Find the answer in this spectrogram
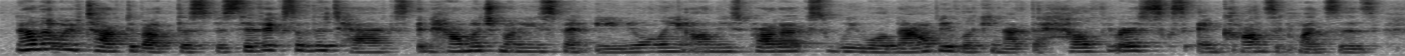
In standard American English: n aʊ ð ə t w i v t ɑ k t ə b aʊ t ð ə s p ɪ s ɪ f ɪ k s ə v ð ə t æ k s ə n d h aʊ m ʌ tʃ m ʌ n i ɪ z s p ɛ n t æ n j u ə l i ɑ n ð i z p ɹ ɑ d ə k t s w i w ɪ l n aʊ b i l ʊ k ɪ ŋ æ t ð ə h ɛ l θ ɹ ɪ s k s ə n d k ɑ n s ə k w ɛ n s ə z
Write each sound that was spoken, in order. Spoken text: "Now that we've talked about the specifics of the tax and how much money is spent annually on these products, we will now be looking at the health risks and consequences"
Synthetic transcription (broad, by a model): n aʊ ð ə t w i v t ɑ k t ə b aʊ t ð ə s p ɪ s ɪ f ɪ k s ə v ð ə t æ k s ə n h aʊ m ʌ tʃ m ʌ n i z s p ɛ n t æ n j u l i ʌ n ð i z p ɹ ɑ d ə k t s w i w ɪ l n aʊ b i l ʊ k ɪ ŋ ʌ t ð ə h ɛ l θ ɹ ɪ s k s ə n k ɑ n s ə k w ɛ n s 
